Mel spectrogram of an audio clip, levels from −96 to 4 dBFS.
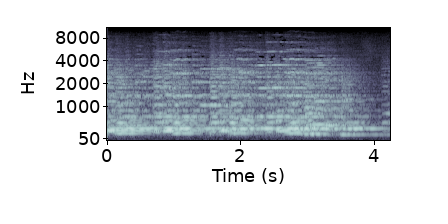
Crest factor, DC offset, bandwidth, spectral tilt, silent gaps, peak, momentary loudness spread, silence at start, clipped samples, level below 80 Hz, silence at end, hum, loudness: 14 dB; under 0.1%; 8.6 kHz; -5 dB/octave; none; -4 dBFS; 6 LU; 0 s; under 0.1%; -70 dBFS; 0 s; none; -18 LUFS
